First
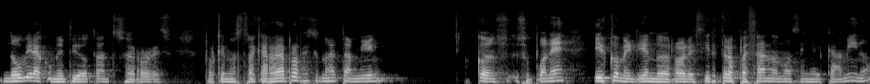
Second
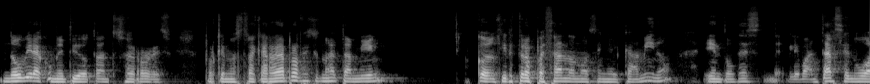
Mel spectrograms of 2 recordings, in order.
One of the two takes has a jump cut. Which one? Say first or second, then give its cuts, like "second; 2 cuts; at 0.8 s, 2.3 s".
second; 2 cuts; at 5.0 s, 7.6 s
